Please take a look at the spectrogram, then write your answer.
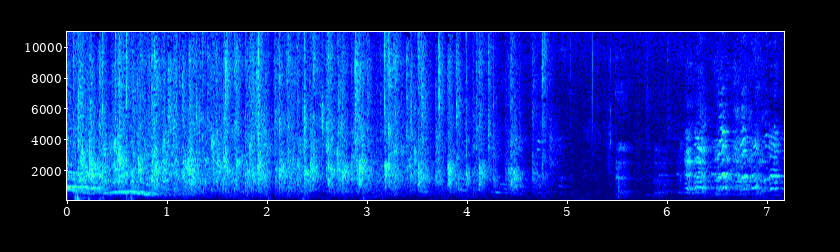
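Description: An audience breaks into sustained applause, dense irregular clapping with a few chuckles and cheers mixed in, dipping briefly before swelling again at the end.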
